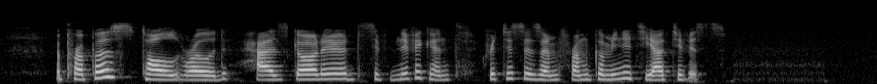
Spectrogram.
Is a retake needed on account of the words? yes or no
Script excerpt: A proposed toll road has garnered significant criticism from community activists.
no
